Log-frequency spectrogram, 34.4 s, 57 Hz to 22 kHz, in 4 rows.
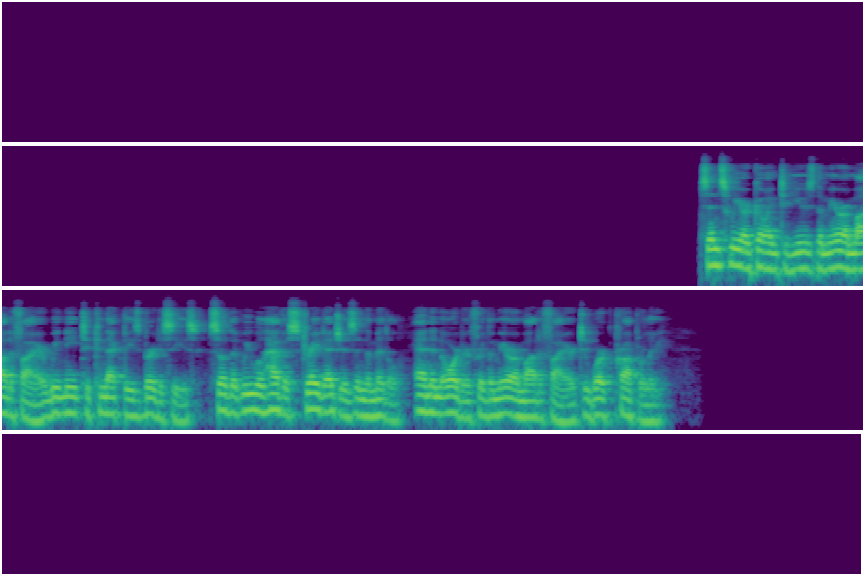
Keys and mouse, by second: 4.4 click, 7.3 click, 8.5 ctrl+KP_Add, 9.8 r, 13.2 click, 13.6 shift+click, 14.1 1, 14.8 ctrl+z, 15.1 2, 16.2 click, 16.8 click, 17.5 shift+click, 17.9 2, 18.6 shift+middle click, 19.3 `, 19.9 ctrl+middle click, 20.5 click, 22.8-24.0 ctrl+middle drag, 24.0 alt+a, 26.0 ctrl+z, 26.9 alt+a, 28.2 ctrl+z, 28.8-31.8 ctrl+middle drag, 31.8 shift+click, 33.7 ctrl+z, 34.2 ctrl+click.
